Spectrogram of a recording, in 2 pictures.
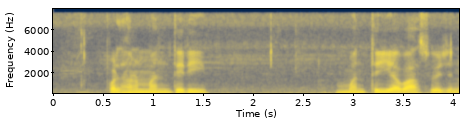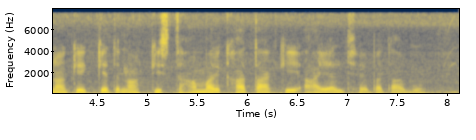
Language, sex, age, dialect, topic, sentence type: Maithili, male, 18-24, Angika, banking, question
